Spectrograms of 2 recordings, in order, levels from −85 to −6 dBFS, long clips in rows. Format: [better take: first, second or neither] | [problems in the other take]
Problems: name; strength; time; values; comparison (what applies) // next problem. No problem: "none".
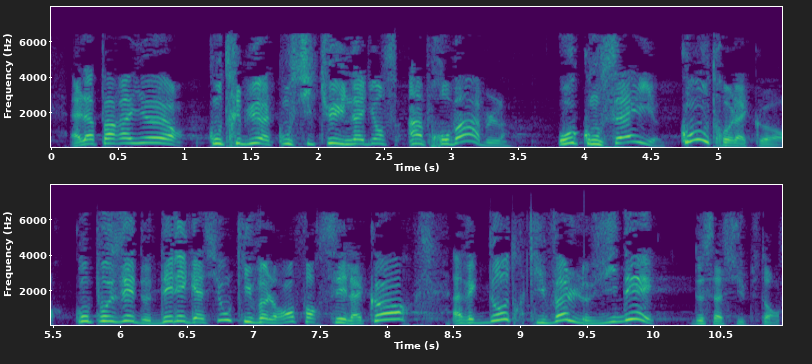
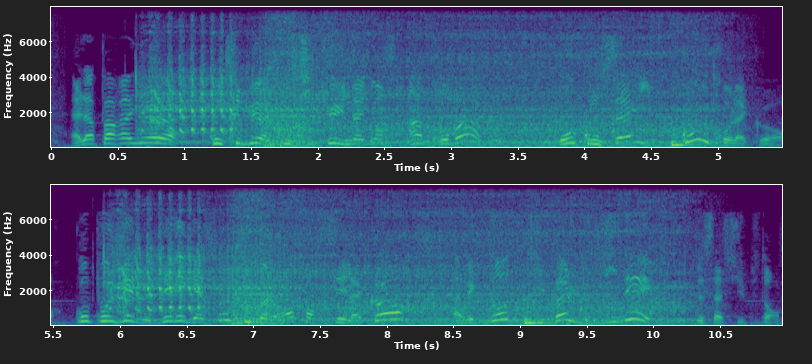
first | background sound (Snare drum + Engine starting); 1 dB below the speech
